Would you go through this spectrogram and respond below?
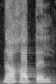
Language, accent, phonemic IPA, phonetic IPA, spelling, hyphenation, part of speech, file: Armenian, Eastern Armenian, /nɑχɑˈtel/, [nɑχɑtél], նախատել, նա‧խա‧տել, verb, Hy-նախատել.ogg
- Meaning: to reproach, to blame, to censure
